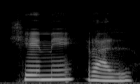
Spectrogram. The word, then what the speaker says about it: general: So again, we're seeing the letter G with the E and it sounds like the letter J.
